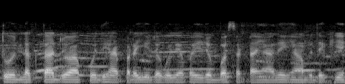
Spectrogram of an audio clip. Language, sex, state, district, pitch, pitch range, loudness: Hindi, male, Bihar, Araria, 110 Hz, 105-110 Hz, -22 LUFS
